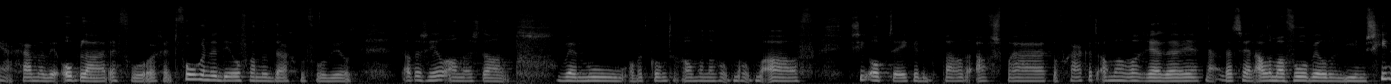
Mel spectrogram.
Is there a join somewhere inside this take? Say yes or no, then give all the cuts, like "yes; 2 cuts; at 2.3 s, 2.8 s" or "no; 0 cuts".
yes; 1 cut; at 7.4 s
